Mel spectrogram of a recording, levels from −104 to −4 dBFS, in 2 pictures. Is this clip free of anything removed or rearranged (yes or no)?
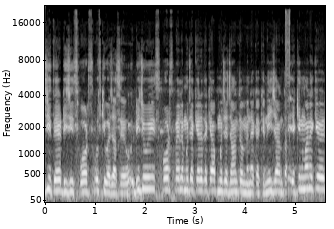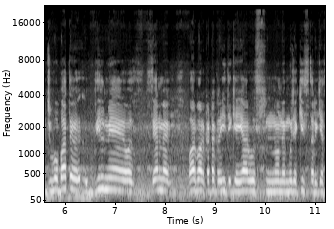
no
